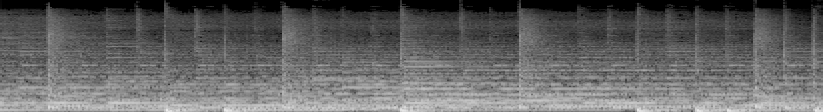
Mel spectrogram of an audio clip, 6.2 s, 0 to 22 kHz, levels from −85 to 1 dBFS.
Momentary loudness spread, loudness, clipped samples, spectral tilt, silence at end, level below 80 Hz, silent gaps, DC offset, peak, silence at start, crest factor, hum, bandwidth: 2 LU; -17 LUFS; under 0.1%; -6 dB/octave; 0 s; -22 dBFS; none; under 0.1%; -2 dBFS; 0 s; 14 dB; none; 18.5 kHz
